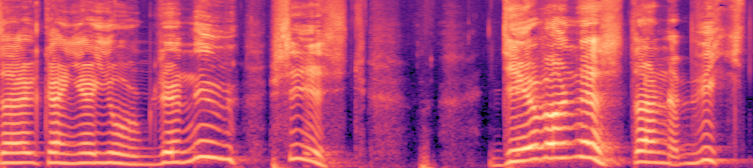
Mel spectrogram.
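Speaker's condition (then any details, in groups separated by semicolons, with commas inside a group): Cerebral palsy; drives adapted car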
